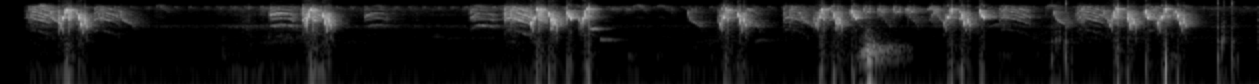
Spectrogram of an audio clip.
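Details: Bar-winged prinia (ciblek) singing loudly, used to provoke other birds into singing: short bursts of sharp, high twittering notes in rapid clusters, repeated every second or two with brief pauses between phrases.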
